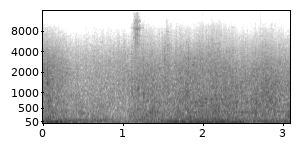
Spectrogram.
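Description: A dense, roaring explosion from a heat sink being blown up in Horizon Forbidden West, a continuous rumbling blast with crackling debris that swells and sustains for about three seconds.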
